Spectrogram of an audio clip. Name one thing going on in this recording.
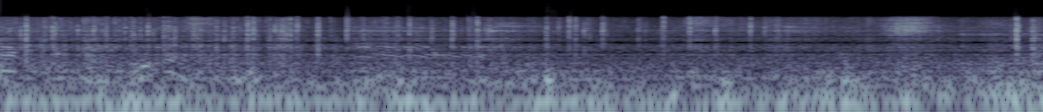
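Rain falls steadily and patters on a windshield.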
